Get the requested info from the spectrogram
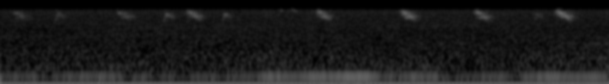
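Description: Small songbird chirping: a dozen or so short, high, quickly falling notes at uneven intervals, over a steady hiss and a low hum.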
